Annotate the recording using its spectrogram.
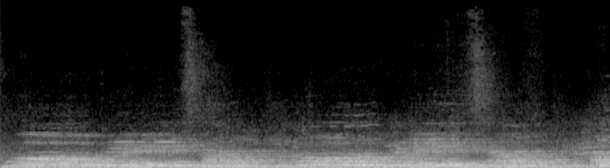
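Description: Church congregation singing a hymn together, line by line, with short breaks between phrases.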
